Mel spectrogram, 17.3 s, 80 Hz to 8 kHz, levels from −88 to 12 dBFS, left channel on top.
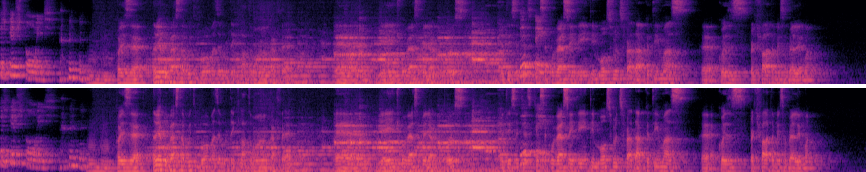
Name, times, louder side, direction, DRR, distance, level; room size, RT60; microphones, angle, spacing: voice 1, 0.0-1.7 10.4-10.9, left 2 dB, 55° left, 0 dB, 0.5 m, -30 dB
voice 2, 1.7-2.8 3.1-5.9 6.7-9.3 10.0-10.6 11.0-13.7 14.0-16.2, right 2 dB, 25° right, 4 dB, 0.3 m, -28 dB
sound 1, 2.4-2.5 2.7-10.3, right 1 dB, 5° left, 1.4 m, -29 dB
sound 2, 4.4-6.4 6.7-6.8 7.0-7.4 7.7-8.4 9.1-9.3 9.7-10.5 11.0-11.1 11.7-11.9 12.3-12.4, right 4 dB, 40° left, 1.0 m, -43 dB
3.8 x 3.3 x 2.8 m, 1.3 s
head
